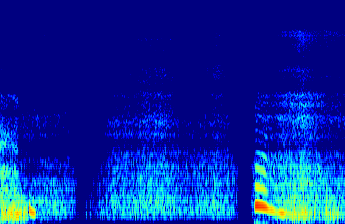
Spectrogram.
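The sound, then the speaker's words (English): A person yawns, with a brief falling voiced sound first, then a long, soft, breathy stretch, a short silence, and a loud voiced yawn that slides downward in pitch before trailing off into breath. “Deep breath. You're gonna yawn again?”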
